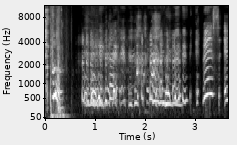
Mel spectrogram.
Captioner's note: all giggle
